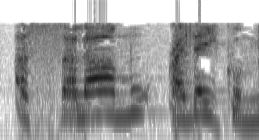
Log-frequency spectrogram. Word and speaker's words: السلام علیکم: صحیح تلفظ ہے السلام علیکم میم پر پیش ہے میم کے بعد واو نہیں ہے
